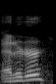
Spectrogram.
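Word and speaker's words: EDT49EER: I pronounce it editor, but it's spelled edt49 eer.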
